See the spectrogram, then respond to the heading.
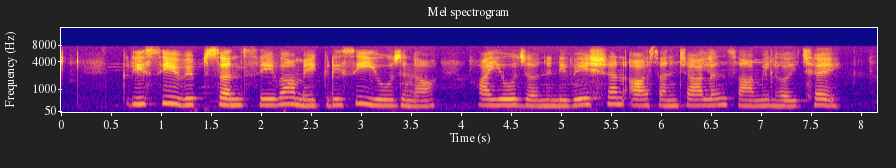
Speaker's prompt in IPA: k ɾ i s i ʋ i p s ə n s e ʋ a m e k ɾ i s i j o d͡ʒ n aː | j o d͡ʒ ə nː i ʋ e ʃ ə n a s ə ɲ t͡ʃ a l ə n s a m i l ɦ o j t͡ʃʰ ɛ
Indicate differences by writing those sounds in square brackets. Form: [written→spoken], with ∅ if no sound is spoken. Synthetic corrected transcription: k ɾ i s i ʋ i p s ə n s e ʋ a m e k ɾ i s i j o d͡ʒ n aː | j o d͡ʒ ə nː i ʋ e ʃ ə n a s ə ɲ t͡ʃ a l ə n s a m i l ɦ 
